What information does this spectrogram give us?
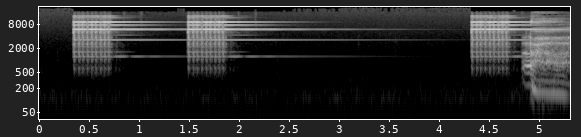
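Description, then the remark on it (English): A telephone rings three times, each ring a bright, buzzy burst of about a second with pauses between, loud over a faint low hum; a voice begins right after the last ring. “But when the phone rings at odd times, you know, what happens if you don't pick up the phone?”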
